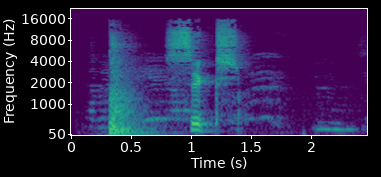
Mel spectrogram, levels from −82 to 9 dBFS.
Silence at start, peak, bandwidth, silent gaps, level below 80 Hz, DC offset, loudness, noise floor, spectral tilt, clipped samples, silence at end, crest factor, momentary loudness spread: 0.3 s; -4 dBFS; 16.5 kHz; none; -42 dBFS; under 0.1%; -21 LUFS; -51 dBFS; -3 dB/octave; under 0.1%; 0.15 s; 20 dB; 17 LU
